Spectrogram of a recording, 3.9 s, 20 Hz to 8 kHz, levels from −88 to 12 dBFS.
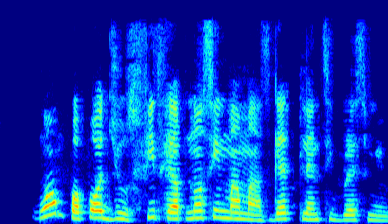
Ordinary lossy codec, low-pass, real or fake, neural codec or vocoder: AAC, 32 kbps; 7.2 kHz; real; none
